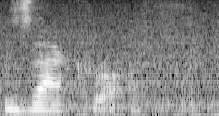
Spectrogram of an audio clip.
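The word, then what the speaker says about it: Zakroff: laura tempest tsar zack roth sorry laura tempest zack roth okay i wanted to make sure that i you know pronounced her name correctly this is a deck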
